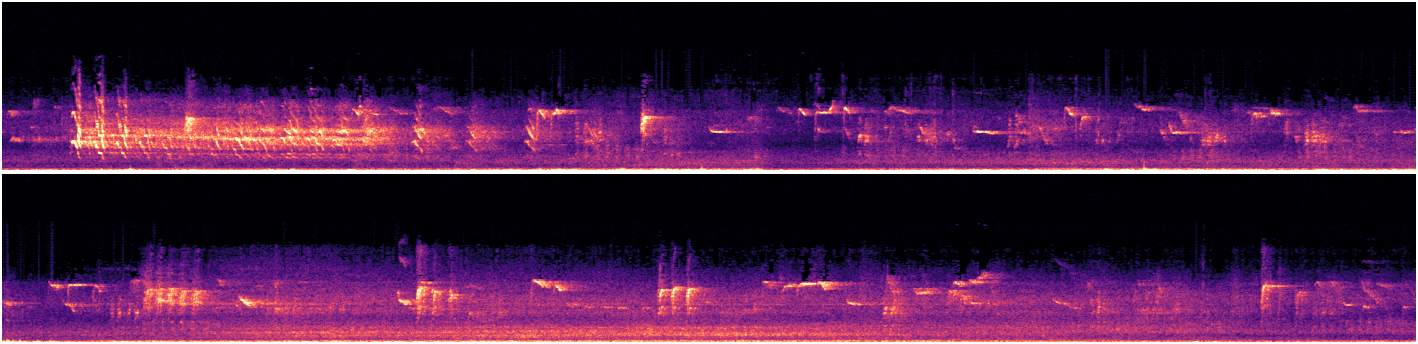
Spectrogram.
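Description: Small birds chirping again and again in short high calls over a steady low rumble of outdoor ambience. The rumble grows fuller for several seconds past the middle, then settles back.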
